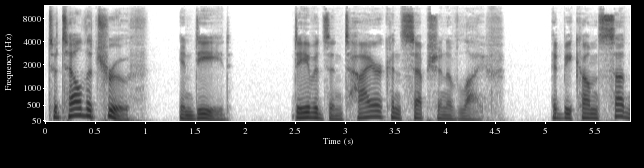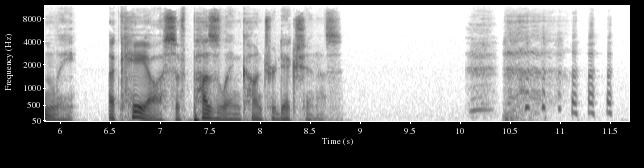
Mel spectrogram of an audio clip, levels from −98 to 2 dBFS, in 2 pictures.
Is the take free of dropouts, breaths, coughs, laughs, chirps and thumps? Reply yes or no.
no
